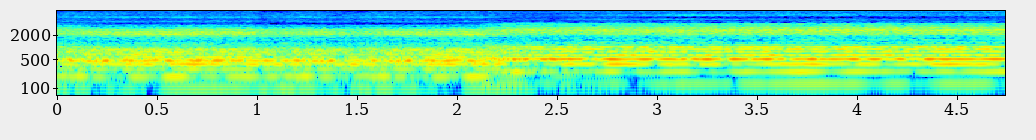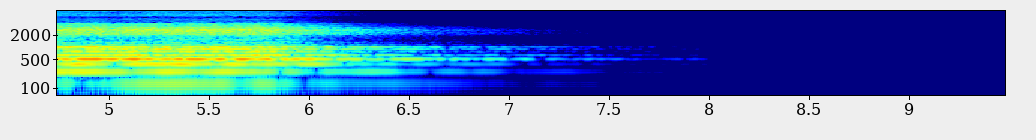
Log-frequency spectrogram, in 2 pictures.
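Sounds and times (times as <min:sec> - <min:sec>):
bass part of a carol: 0:00.0 - 0:06.0.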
